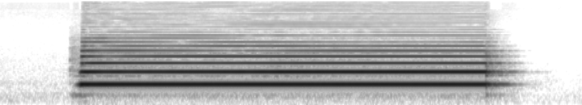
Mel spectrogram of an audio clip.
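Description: A B-flat clarinet sounds a single sustained third-octave G, clean and steady for under three seconds, starting and stopping abruptly in an otherwise silent room.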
